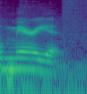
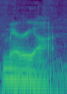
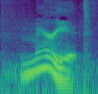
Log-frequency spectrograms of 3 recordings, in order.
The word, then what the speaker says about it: Marriott: The Marriott team says that if you're pronouncing Marriott correctly, it should rhyme with chariot. – So Marriott. – Most people seem to pronounce it with a hard ot, like otter, like Marriott. Like what did I say, right? – Mm-hmm. – But you're supposed to pronounce it Marriott. – Mm. I'll try to remember that. – Like chariot. It's Marriott.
